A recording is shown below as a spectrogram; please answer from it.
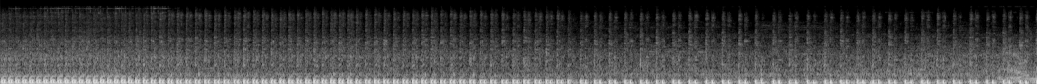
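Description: A Suzuki Intruder 1500 motorcycle idles with the choke pulled out, a loud, close, steady engine rumble that shifts partway through into a slower, more distinct chugging pulse as the idle settles lower.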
